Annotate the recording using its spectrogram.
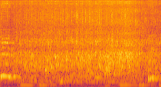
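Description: Toilet flushing: water rushing and swirling down the bowl in a steady rush.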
